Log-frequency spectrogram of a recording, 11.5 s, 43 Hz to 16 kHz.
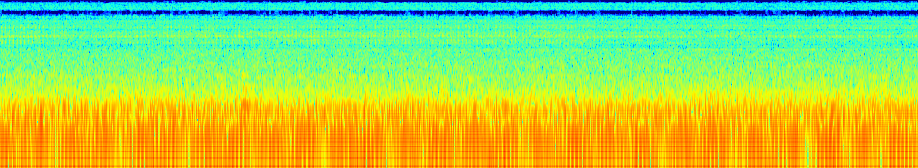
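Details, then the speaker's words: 1965 Weather Wheel vintage air conditioner with classic Tecumseh AJ compressor, back in service after annual inspection, running on a separate fan and already getting cold; steady low hum with even fan whoosh, no rattles or knocks; normal running. "1965 Weather Wheel is in operation. The annual inspection was completed and the Weather Wheel is back in service. Look at that, classic Tecumseh AJ compressor. Already getting cold."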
